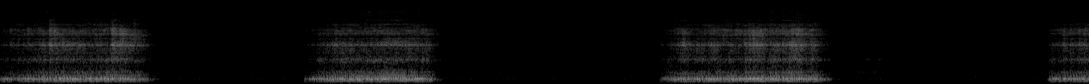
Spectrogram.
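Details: Adult man (dad) asleep and snoring: slow, regular, rough rattling snores over a second long with quiet gaps, about 14 per minute; snoring.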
